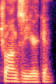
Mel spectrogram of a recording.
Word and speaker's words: Zhuangzi: If you pronounce it like Zhuangzi, you're more likely to say it in a way that speakers of Mandarin Chinese will recognize.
